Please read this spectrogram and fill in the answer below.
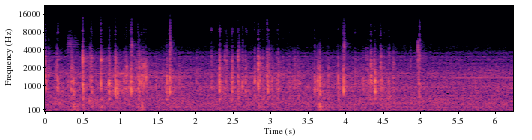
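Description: Computer keyboard being typed on: quick irregular key clicks for about five seconds, then stopping.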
